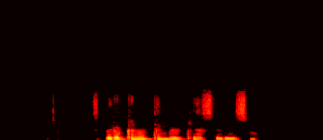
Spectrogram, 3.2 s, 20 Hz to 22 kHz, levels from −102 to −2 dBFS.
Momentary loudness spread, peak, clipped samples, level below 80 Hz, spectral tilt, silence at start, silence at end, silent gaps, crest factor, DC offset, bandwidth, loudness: 12 LU; -24 dBFS; under 0.1%; -80 dBFS; -7 dB/octave; 0.95 s; 0.65 s; 1.01-1.06 s; 22 dB; under 0.1%; 7.6 kHz; -43 LUFS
